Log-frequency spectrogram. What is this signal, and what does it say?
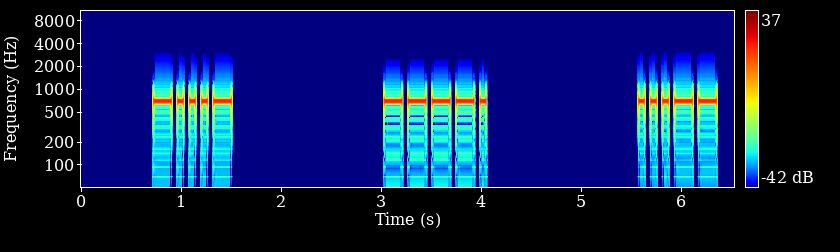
Morse code, heard as a keyed tone, about 20 wpm, spaced as for 5 wpm, 700 Hz. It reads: <BT>93
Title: 224 Lesson 36e - BT - Three Characters 20wpm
